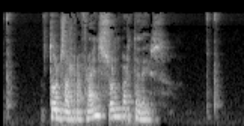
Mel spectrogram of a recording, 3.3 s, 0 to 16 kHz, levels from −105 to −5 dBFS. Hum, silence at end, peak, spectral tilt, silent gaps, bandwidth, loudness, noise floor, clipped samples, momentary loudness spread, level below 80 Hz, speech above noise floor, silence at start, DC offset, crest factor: none; 0.4 s; -8 dBFS; -5 dB/octave; none; 11.5 kHz; -25 LUFS; -60 dBFS; under 0.1%; 24 LU; -62 dBFS; 35 dB; 0.1 s; under 0.1%; 18 dB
